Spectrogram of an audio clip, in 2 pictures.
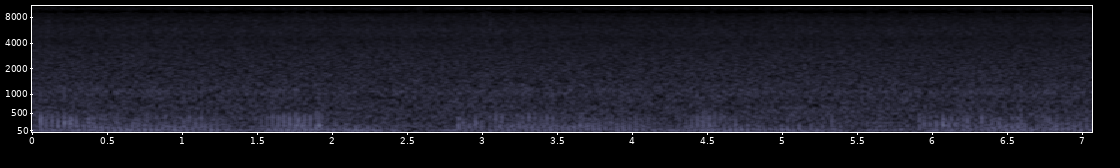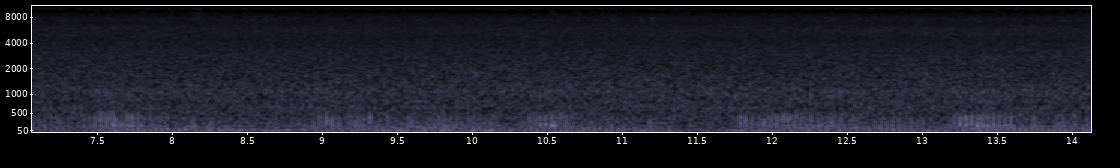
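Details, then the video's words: Cats playing in the rain on a rainy day, purring: low rumbling pulses in phrases of about a second, repeating every one to two seconds, under a steady broadband hiss throughout. "RAINY DAY WITH FUN AND PURRING"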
